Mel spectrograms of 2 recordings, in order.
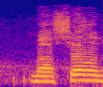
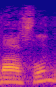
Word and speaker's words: Marcellin: How do we pronounce the name of the campus? Champagne. Champagne. So that's the Mitchell Park. Yep. Marcellin is where we're at. Marcellin.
